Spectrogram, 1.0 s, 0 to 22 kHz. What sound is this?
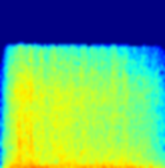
ences maraca1
can be used as a percussion maraca sound
field-recording, fireworks, light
